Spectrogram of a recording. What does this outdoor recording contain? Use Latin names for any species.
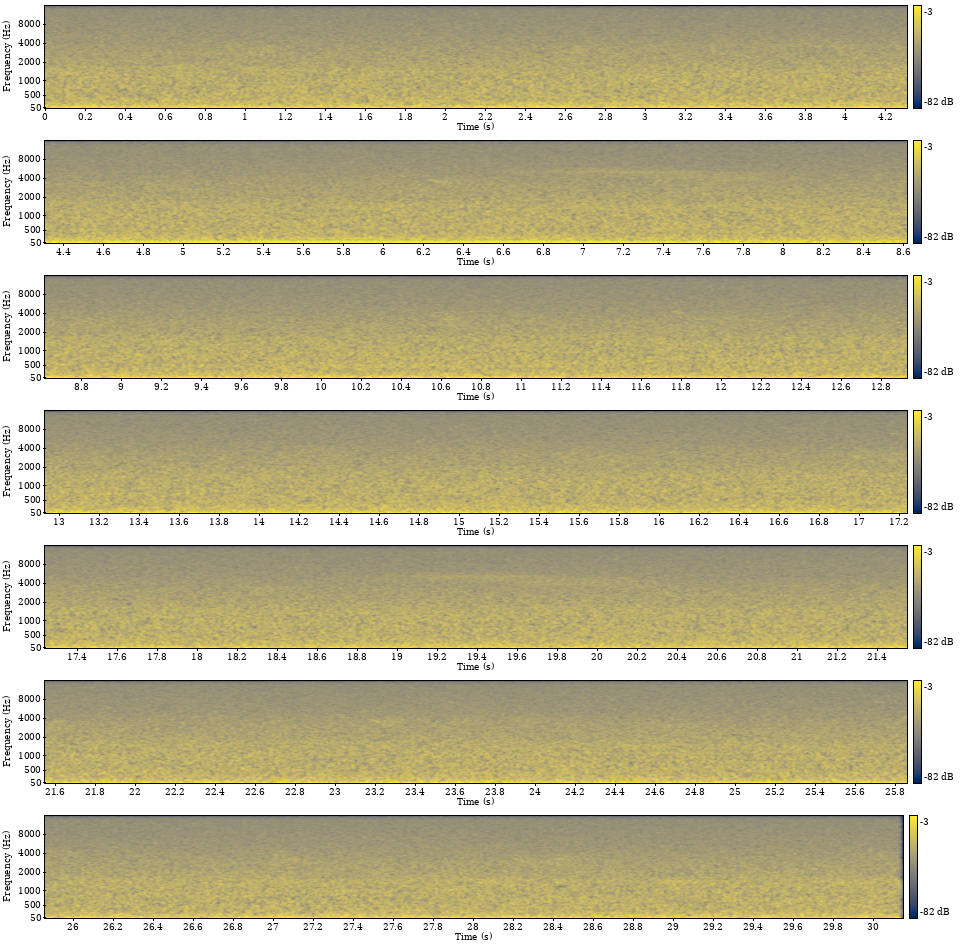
Setophaga pinus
